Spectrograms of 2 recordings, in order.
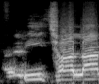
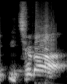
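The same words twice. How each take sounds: First: पिछला drawn out slowly as pi-chha-la; wrong word form. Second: पिछड़ा with a flapped ṛ, ending "ṛa"; correct word form. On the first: Teacher repeats the mistaken पिछला, slow syllable demo. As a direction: spell out पिछला by syllable, clear L at the end. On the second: Teacher gives students the right पिछड़ा, pronunciation demo. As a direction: say पिछड़ा as pichh-ṛa, no L. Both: Shown as a demonstration. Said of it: "पिछला नहीं".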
